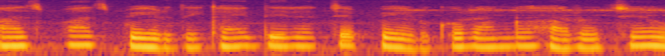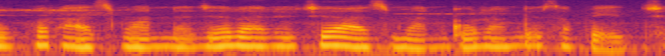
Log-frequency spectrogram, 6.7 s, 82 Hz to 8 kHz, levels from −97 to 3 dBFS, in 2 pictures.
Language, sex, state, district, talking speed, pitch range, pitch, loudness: Rajasthani, female, Rajasthan, Nagaur, 205 wpm, 175-195 Hz, 185 Hz, -18 LUFS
